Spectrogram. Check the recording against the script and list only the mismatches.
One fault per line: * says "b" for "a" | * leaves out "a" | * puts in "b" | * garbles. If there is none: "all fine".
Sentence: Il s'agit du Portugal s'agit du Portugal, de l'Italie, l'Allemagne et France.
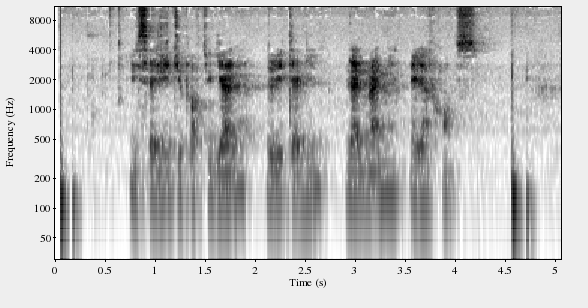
* leaves out "s'agit du Portugal"
* puts in "la"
